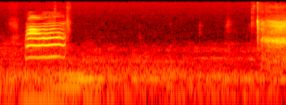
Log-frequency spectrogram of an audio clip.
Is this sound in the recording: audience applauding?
no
